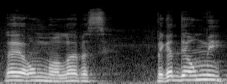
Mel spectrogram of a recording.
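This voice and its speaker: A man's voice: high voice, fast, dark tone, lightly acted. An actor playing a young husband torn between his mother and wife, with an Egyptian Arabic accent and an earnest, confrontational manner. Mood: confronting. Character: torn husband and son, young man, quick to anger. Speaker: actor in a web drama.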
